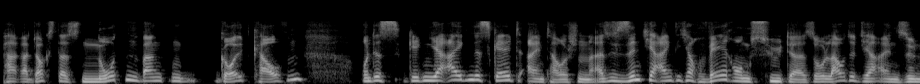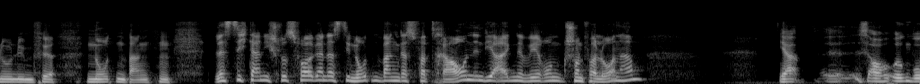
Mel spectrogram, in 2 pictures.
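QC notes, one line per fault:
No faults to note, one line for the whole clip.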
